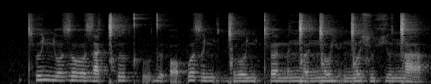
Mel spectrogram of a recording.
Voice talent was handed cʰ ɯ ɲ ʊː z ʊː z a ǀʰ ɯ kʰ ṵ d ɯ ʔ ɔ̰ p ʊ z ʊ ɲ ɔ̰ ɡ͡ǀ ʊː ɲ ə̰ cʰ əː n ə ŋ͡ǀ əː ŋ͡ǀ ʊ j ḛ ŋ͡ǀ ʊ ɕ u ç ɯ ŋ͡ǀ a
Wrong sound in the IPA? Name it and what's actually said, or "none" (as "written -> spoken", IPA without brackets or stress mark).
none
